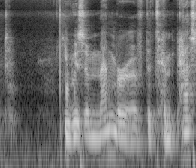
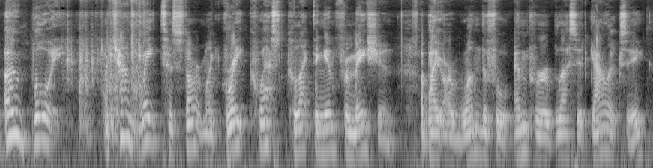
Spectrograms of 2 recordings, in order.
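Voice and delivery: high, eager, giddy voice; Mark crying out; 4 semitones higher than usual. Acted. Mark cheering about his great quest, giddy and high. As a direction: gush it like an overexcited fool. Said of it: "Mark cried".

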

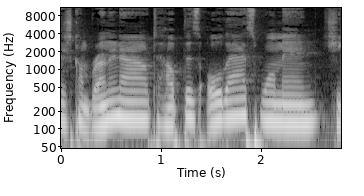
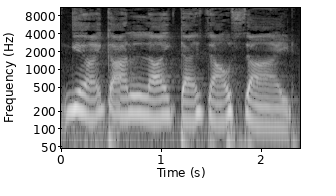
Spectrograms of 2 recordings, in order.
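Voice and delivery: put-on old lady voice; 5 semitones higher, 3 dB quieter than usual. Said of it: "And she's like".

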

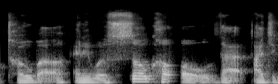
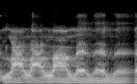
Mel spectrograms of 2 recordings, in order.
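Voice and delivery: Singlish la. Shown as a demonstration. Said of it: "we speak like".

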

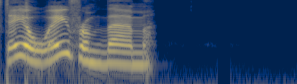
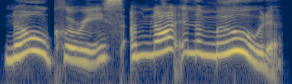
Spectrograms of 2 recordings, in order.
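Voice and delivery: raised voice, louder and higher; irritated shout; 5 semitones higher, 6 dB louder than usual. A narrator's reading. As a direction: snap back at a pestering child. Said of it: "I shouted".

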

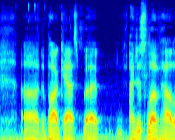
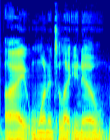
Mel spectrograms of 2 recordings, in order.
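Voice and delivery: ordinary talk

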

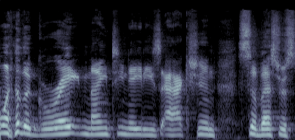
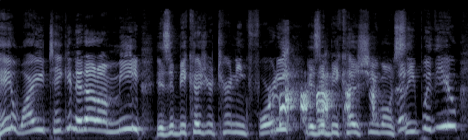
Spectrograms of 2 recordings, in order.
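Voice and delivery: Jefe; 8 semitones higher than usual. Retold or imitated. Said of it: "Jefe turns back and says".

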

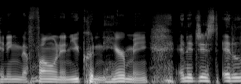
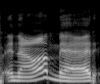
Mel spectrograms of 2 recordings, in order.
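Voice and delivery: ordinary talk, nothing marked

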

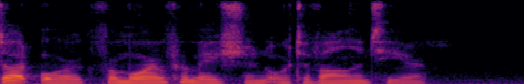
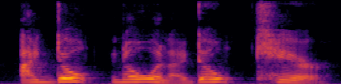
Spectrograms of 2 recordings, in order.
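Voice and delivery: loud, raised defiant retort; fierce; 4 semitones higher, 8 dB louder than usual. A narrator's reading. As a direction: turn fiercely on your accuser. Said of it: "turned fiercely".

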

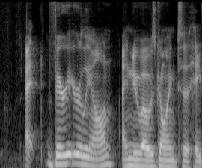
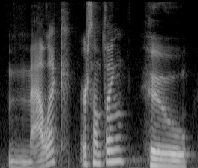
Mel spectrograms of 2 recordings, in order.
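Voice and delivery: ordinary talk, nothing marked

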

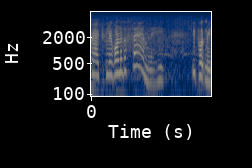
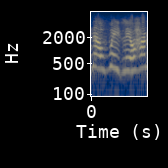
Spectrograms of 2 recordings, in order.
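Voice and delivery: alarmed pleading; 6 semitones higher, 5 dB louder than usual. Acted. Girl caught kissing stranger by Leo.

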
